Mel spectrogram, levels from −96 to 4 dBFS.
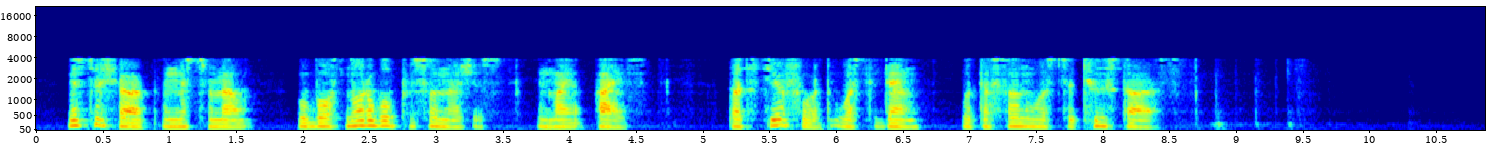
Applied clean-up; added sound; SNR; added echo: neural mask model RNNoise.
